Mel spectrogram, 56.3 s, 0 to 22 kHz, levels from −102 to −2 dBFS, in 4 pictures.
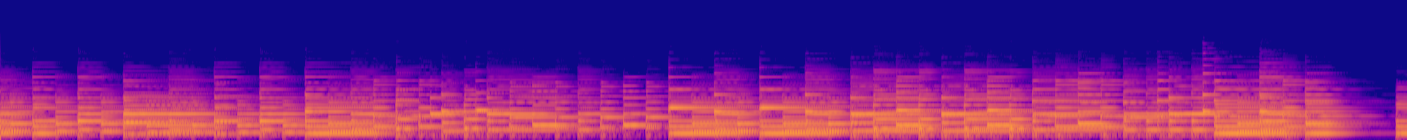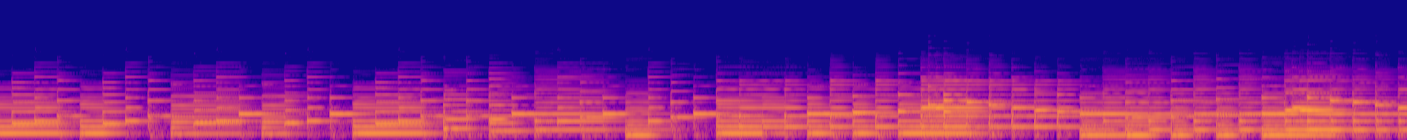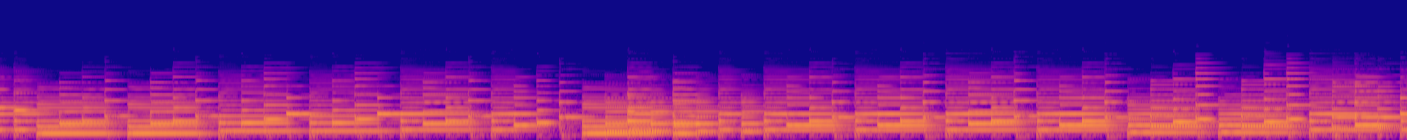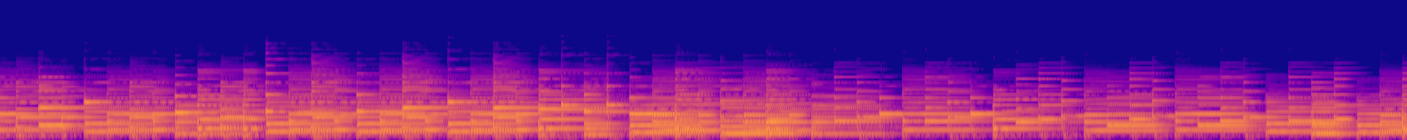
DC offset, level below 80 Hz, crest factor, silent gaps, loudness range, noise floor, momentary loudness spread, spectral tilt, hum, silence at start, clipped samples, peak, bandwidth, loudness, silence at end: under 0.1%; -64 dBFS; 16 dB; none; 4 LU; -54 dBFS; 7 LU; -8.5 dB/octave; none; 0 s; under 0.1%; -18 dBFS; 4.4 kHz; -34 LUFS; 0 s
